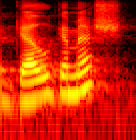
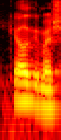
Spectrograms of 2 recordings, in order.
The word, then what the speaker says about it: Gilgamesh: it's great can you can you open the galgamesh is that at the beginning Gilgamesh is the correct pronunciation that's a one-on-one toy oh that's one-on-one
